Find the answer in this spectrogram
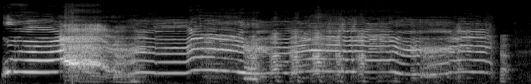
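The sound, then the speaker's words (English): A person vocally imitates the tape loading screech of a Spectrum computer: a loud, continuous, high-pitched warbling wail with wavering, sliding tones, lasting about five seconds before cutting off abruptly. “Yeah, it's kind of like that old modem uh, sound.”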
